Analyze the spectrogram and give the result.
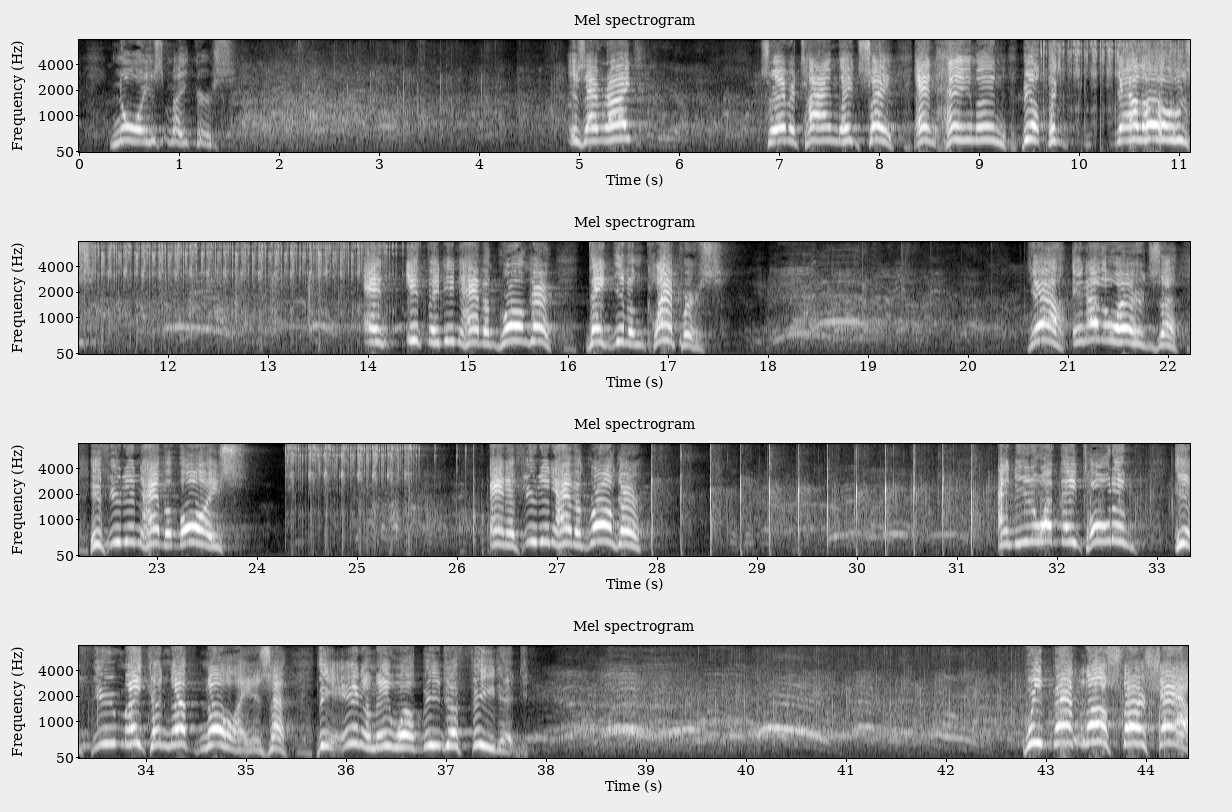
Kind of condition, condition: setting, live audience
